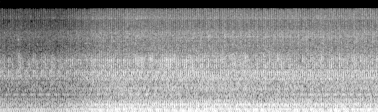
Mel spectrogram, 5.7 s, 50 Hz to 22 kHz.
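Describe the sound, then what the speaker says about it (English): A Mitsubishi 4D56 diesel engine idles steadily up close after its fuel injection pump is turned, with a constant low rumble that grows slightly louder after the first second and then holds. "See, listen to the engine,"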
